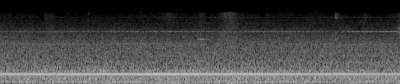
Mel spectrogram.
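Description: Steady machinery drone of a drilling rig heard from inside its control cabin, with a constant mid-pitched whine that holds one pitch.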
